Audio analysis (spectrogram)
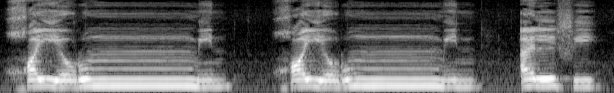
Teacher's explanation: اس میں نون کی آواز کو ہم ادا نہیں کریں گے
